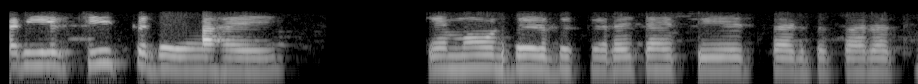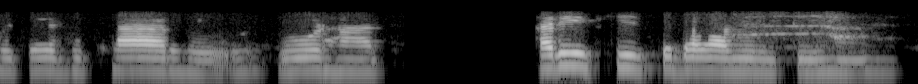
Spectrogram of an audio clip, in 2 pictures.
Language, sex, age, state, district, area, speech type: Hindi, female, 45-60, Uttar Pradesh, Prayagraj, rural, conversation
